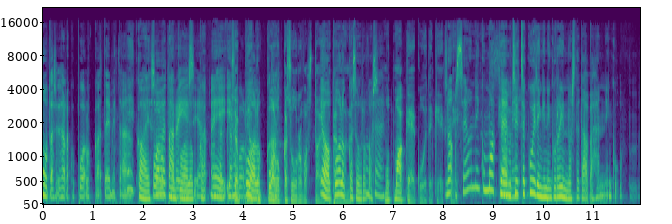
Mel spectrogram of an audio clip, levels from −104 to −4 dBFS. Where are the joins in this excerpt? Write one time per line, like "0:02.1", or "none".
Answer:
none

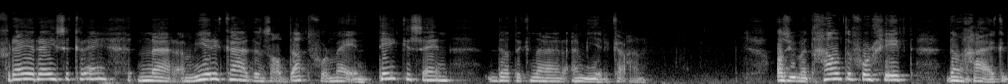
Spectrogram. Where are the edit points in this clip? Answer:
0:06.3

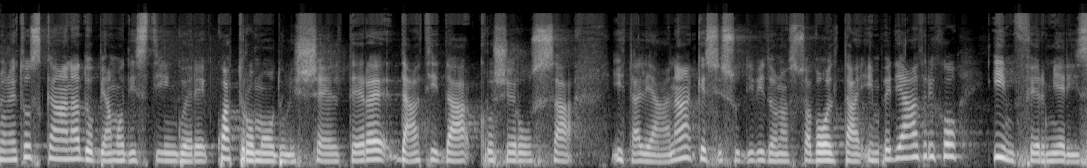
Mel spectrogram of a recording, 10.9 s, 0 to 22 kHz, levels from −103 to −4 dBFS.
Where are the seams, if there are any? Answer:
0:08.8

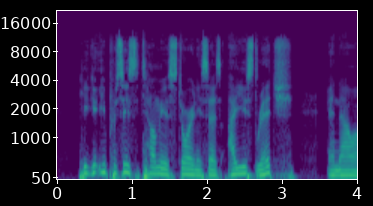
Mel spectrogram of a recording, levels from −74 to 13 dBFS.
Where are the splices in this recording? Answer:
0:02.6

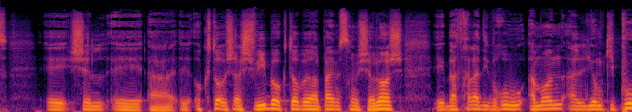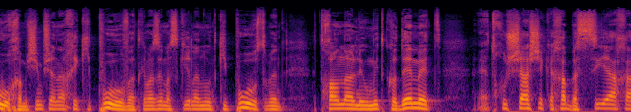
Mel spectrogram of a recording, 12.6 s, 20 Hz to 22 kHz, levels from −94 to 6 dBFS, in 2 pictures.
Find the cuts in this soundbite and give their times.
none

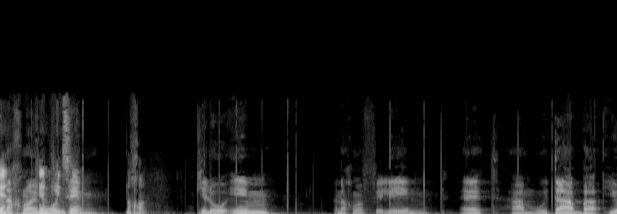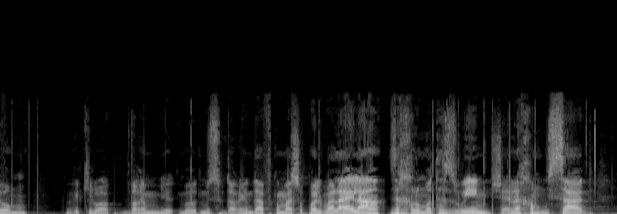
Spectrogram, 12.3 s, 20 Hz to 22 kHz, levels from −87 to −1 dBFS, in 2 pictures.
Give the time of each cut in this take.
0:10.0

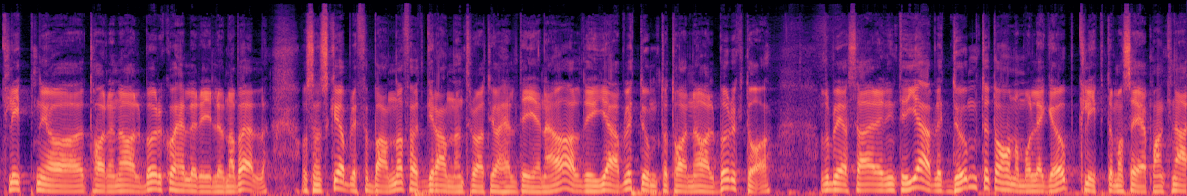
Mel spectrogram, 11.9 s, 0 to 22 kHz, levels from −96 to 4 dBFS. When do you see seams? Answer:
none

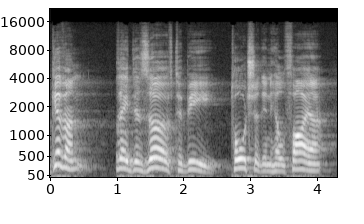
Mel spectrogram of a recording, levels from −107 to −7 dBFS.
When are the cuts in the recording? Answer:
0:01.0

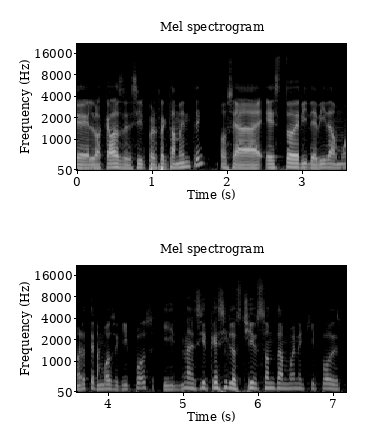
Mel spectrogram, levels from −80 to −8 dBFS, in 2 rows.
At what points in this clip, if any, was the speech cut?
0:02.9
0:03.8
0:05.0
0:05.4

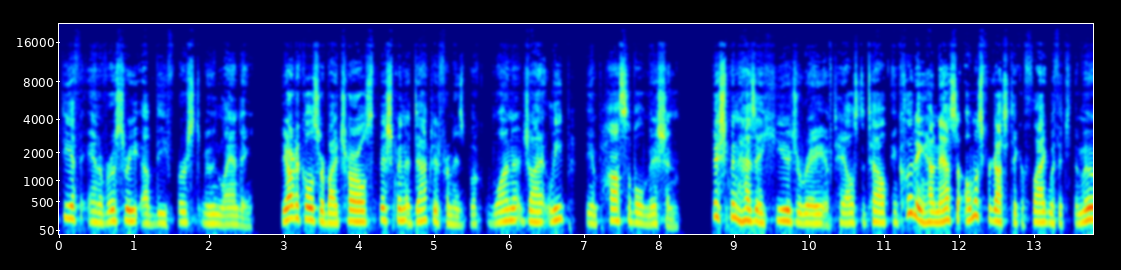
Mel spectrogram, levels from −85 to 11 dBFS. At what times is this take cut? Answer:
none

